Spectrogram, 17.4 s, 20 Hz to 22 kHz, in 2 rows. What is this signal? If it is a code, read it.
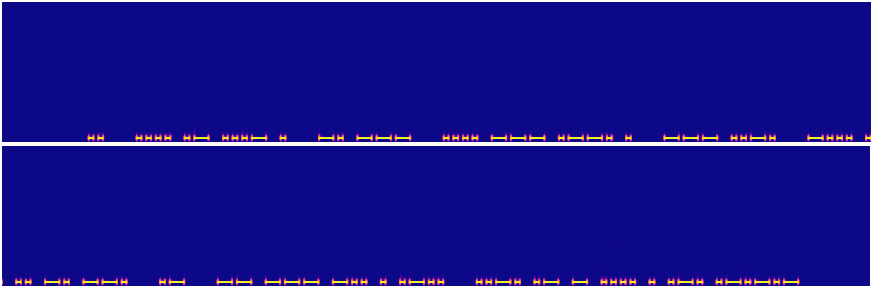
Morse code, heard as a keyed tone, about 25 wpm, 700 Hz. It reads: I HAVE NO HOPE OF BEING A MODEL FATHER.
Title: Sentences from Top 1000 Words - Review Part 5 - 25wpm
